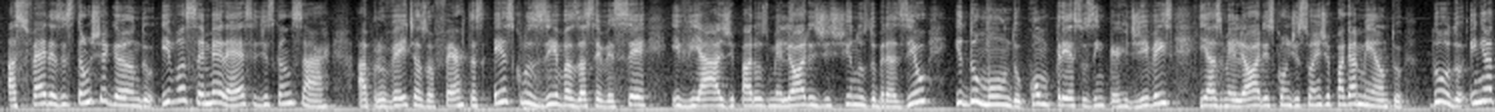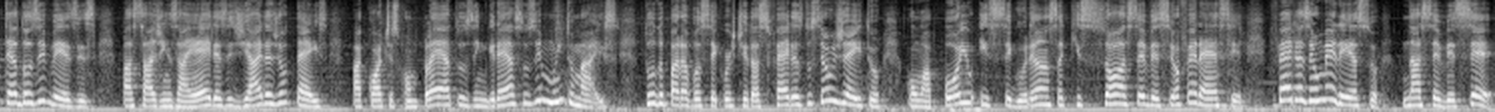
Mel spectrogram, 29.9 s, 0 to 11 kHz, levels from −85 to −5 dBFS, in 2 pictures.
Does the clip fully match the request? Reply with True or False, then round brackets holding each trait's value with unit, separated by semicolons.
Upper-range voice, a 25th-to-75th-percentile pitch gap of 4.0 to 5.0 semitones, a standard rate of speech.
False (210 Hz; 5.4 semitones; 150 wpm)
